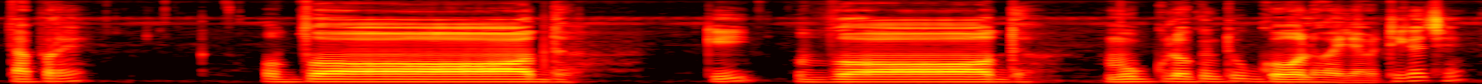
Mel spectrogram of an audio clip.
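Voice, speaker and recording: A man teaching the Arabic alphabet for Quran reading. He calls out each letter loud and drawn out, then explains it softly, checking in with his listeners after every point. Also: fairly low pitch, no room sound, highs cut off. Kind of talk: Arabic alphabet pronunciation lesson.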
